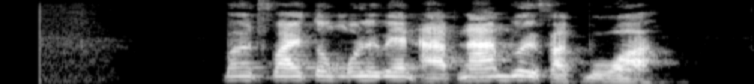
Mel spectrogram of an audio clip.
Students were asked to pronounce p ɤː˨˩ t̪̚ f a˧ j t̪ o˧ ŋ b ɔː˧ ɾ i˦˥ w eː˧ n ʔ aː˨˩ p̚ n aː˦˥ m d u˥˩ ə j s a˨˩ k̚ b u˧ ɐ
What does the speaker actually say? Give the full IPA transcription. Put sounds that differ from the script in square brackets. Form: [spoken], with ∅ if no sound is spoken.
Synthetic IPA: p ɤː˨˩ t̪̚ f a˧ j t̪ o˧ ŋ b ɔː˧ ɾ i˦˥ w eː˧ n ʔ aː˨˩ p̚ n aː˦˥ m d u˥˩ ə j [f] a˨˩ k̚ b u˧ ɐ

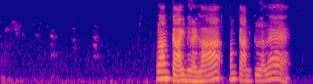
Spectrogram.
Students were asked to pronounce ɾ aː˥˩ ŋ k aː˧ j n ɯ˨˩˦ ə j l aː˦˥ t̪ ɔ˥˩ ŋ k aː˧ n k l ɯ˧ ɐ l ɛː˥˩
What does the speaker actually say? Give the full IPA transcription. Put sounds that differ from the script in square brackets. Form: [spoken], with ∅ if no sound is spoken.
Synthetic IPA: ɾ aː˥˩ ŋ k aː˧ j n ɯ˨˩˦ ə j l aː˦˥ t̪ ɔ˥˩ ŋ k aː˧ n k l ɯ˧ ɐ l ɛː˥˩

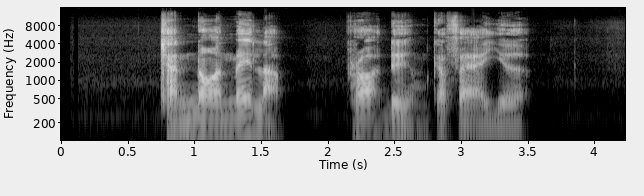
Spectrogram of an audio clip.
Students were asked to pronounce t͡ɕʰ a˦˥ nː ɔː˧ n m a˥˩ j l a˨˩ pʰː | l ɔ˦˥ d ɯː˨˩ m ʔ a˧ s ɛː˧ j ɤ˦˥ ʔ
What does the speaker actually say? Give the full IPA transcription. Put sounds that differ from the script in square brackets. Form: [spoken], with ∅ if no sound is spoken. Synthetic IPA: t͡ɕʰ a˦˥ nː ɔː˧ n m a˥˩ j l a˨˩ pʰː | [ɾ] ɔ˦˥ d ɯː˨˩ m [k] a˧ [f] ɛː˧ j ɤ˦˥ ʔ

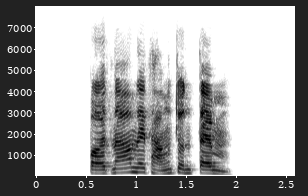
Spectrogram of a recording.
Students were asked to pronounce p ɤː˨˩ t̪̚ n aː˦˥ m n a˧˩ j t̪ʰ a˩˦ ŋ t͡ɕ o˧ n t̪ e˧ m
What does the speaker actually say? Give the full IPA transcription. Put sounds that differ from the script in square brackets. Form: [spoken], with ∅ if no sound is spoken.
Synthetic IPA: p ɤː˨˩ t̪̚ n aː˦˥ m n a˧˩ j t̪ʰ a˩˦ ŋ t͡ɕ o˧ n t̪ e˧ m

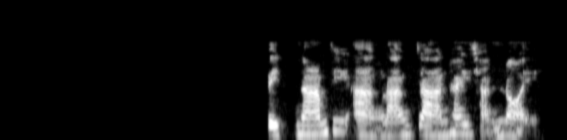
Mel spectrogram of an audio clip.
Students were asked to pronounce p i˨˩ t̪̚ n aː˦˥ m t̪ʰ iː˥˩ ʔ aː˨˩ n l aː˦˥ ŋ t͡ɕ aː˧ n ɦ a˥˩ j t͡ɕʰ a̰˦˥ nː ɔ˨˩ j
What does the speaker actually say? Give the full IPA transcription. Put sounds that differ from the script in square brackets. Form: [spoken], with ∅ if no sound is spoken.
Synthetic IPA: p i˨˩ t̪̚ n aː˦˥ m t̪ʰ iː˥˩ ʔ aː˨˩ [ŋ] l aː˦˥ ŋ t͡ɕ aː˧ n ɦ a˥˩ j t͡ɕʰ a̰˦˥ nː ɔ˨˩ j

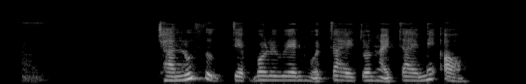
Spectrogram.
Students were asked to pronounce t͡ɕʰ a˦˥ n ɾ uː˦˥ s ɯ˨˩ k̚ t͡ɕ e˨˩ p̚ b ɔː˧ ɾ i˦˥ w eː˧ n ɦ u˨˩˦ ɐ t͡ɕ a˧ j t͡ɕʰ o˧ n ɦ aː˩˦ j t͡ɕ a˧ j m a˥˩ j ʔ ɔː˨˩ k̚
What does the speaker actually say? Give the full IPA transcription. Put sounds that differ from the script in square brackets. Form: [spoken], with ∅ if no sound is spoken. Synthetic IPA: t͡ɕʰ a˦˥ n ɾ uː˦˥ s ɯ˨˩ k̚ t͡ɕ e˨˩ p̚ b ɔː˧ ɾ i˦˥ w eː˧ n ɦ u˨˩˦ ɐ t͡ɕ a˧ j [t͡ɕ] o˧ n ɦ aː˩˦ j t͡ɕ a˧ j m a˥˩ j ʔ ɔː˨˩ k̚

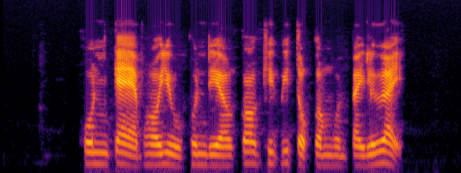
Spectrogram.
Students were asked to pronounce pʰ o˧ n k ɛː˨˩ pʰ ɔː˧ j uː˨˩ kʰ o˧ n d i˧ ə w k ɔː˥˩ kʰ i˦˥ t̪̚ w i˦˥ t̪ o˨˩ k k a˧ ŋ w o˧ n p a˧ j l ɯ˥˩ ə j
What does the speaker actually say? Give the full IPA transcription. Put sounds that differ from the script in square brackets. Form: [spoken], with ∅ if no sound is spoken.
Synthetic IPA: [kʰ] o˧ n k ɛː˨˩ pʰ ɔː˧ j uː˨˩ kʰ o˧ n d i˧ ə w k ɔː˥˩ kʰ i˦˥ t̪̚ w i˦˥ t̪ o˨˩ k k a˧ ŋ w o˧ n p a˧ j l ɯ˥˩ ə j

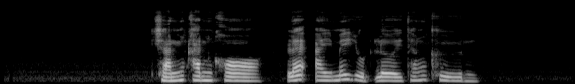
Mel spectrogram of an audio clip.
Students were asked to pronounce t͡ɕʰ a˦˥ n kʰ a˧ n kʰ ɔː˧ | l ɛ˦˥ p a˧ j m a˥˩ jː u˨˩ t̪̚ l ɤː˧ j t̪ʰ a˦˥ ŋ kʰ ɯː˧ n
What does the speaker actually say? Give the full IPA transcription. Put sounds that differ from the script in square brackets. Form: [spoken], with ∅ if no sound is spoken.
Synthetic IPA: t͡ɕʰ a˦˥ n kʰ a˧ n kʰ ɔː˧ | l ɛ˦˥ [ʔ] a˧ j m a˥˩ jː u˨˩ t̪̚ l ɤː˧ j t̪ʰ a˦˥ ŋ kʰ ɯː˧ n

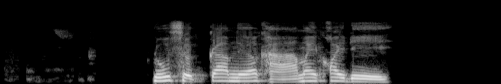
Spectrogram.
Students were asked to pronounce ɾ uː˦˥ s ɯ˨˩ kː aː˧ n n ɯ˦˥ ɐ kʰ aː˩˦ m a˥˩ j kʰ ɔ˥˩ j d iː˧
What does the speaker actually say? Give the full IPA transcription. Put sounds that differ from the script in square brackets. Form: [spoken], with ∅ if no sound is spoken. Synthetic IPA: ɾ uː˦˥ s ɯ˨˩ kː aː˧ [m] n ɯ˦˥ ɐ kʰ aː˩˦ m a˥˩ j kʰ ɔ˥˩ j d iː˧

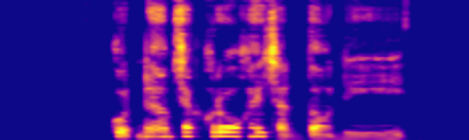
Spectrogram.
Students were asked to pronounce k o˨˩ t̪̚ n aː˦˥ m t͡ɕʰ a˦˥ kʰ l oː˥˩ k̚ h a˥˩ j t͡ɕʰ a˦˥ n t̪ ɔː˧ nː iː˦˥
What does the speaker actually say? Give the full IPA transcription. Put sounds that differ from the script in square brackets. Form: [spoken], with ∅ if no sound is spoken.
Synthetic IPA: k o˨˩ t̪̚ n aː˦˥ m t͡ɕʰ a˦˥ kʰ [ɾ] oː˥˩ k̚ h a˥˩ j t͡ɕʰ a˦˥ n t̪ ɔː˧ nː iː˦˥

